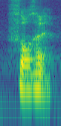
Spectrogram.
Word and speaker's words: forêt: Par exemple dans fête, party, forêt. Donc tu peux t'imaginer que tu prononces ça comme un R accent grave, mais tu l'écris avec un chapeau.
